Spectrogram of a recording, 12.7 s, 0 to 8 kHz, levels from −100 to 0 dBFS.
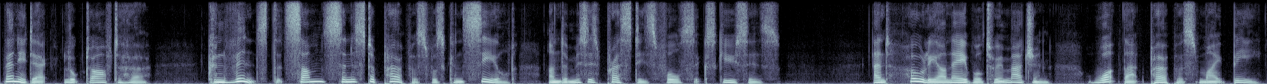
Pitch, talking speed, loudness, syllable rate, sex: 165 Hz, 125 wpm, -19 LUFS, 4.9 syllables/s, female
